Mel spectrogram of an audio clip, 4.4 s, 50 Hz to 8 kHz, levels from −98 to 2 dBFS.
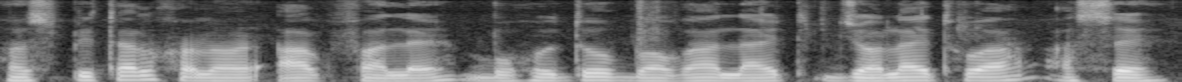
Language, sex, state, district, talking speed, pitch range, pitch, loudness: Assamese, male, Assam, Sonitpur, 120 wpm, 110-125 Hz, 115 Hz, -17 LUFS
